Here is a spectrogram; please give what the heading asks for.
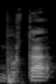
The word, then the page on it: burta: Apatani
